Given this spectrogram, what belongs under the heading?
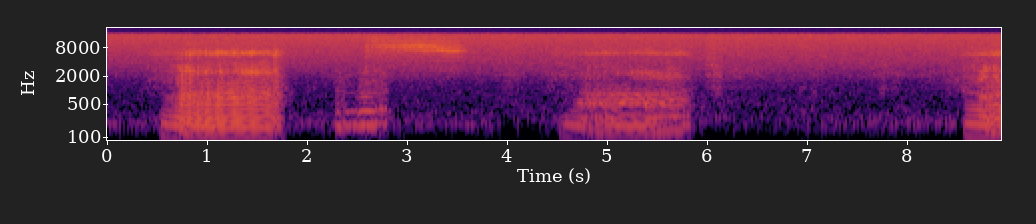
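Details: A man snores loudly with rattling sounds on each breath in, roughly every four seconds, with quiet gaps between: ordinary snoring in sleep.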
